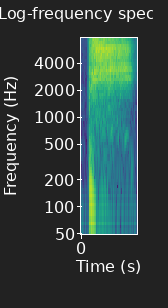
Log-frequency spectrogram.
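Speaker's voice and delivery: imitated water splash; sharp voiceless "psh"; splash noise. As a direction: make the whoosh of thrown water. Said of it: "and went".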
